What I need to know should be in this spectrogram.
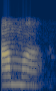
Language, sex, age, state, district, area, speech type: Tamil, female, 30-45, Tamil Nadu, Thoothukudi, rural, conversation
